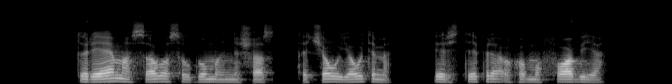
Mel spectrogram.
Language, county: Lithuanian, Klaipėda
